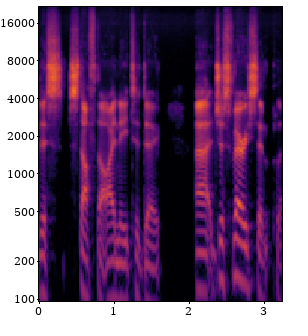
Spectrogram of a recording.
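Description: A man speaks at a medium pitch in an American accent. The sound is dry and close with no echo, over a quiet background. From Bedfordshire, England. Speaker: church planter.

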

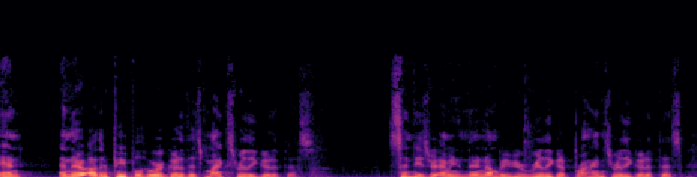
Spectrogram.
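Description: A man's fairly high voice with an American accent, dark and mellow in tone, at a very fast pace with very wide pitch swings. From New Jersey. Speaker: pastor. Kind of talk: sermon.

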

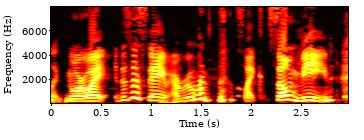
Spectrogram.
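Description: A woman's high, bright, sharp voice, raised and projected, with lively intonation and a dry, close sound free of echo. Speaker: podcast host, UX designer. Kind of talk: casual chat. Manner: outspoken.

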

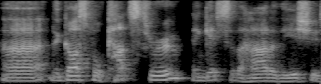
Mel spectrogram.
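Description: Somewhat breathy and medium in pitch, a man speaks with an Australian accent and ordinary pitch variation. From Australia, Sydney. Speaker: pastor. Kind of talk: interview conversation. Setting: video call.

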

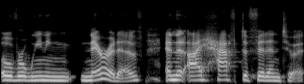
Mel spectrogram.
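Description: A plain, everyday voice with an American accent at a moderate pace, in a dry, close sound with no echo on a very clean recording with a silent background. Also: woman. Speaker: political commentator. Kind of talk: casual interview.

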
